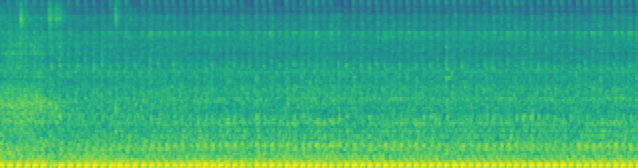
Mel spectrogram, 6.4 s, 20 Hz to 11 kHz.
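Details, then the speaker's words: 1982 Honda ATC 200 Big Red three-wheeler, first start after storage and repair, in neutral and low range: low, steady putter at idle with even firing and no knocks or misses; runs quiet, though the carburetor still needs slight tuning. "We have to tinker with the carb just a little bit. But so far it runs nice and quiet, doesn't."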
